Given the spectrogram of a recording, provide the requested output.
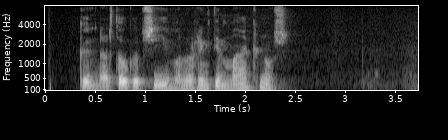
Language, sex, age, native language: Icelandic, male, 20-29, Icelandic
